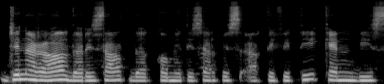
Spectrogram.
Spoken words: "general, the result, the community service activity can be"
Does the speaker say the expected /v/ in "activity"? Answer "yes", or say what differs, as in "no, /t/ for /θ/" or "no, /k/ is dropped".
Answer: no, /f/ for /v/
